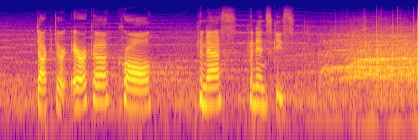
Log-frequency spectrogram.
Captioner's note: cheers and applause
